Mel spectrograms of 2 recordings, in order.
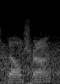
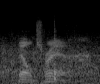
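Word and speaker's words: Beltrán: here in the eighth there's Beltran that's the way he likes it pronounced by the way although he'll accept Beltran with Tom verducci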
